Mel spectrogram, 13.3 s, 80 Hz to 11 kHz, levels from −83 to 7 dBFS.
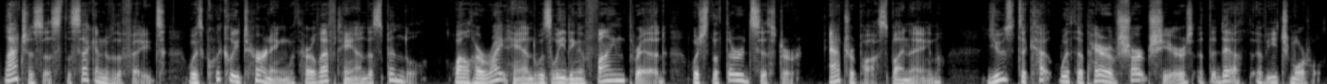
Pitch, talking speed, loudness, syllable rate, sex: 135 Hz, 210 wpm, -21 LUFS, 5.2 syllables/s, male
